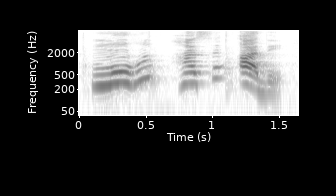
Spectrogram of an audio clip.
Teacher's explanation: अनुनासिक का उच्चारण नाक और मुख से होता है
